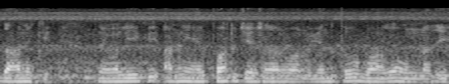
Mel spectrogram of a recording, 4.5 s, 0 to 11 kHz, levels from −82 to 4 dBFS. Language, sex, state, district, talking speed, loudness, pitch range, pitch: Telugu, male, Andhra Pradesh, Sri Satya Sai, 135 wpm, -17 LUFS, 115-130 Hz, 120 Hz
